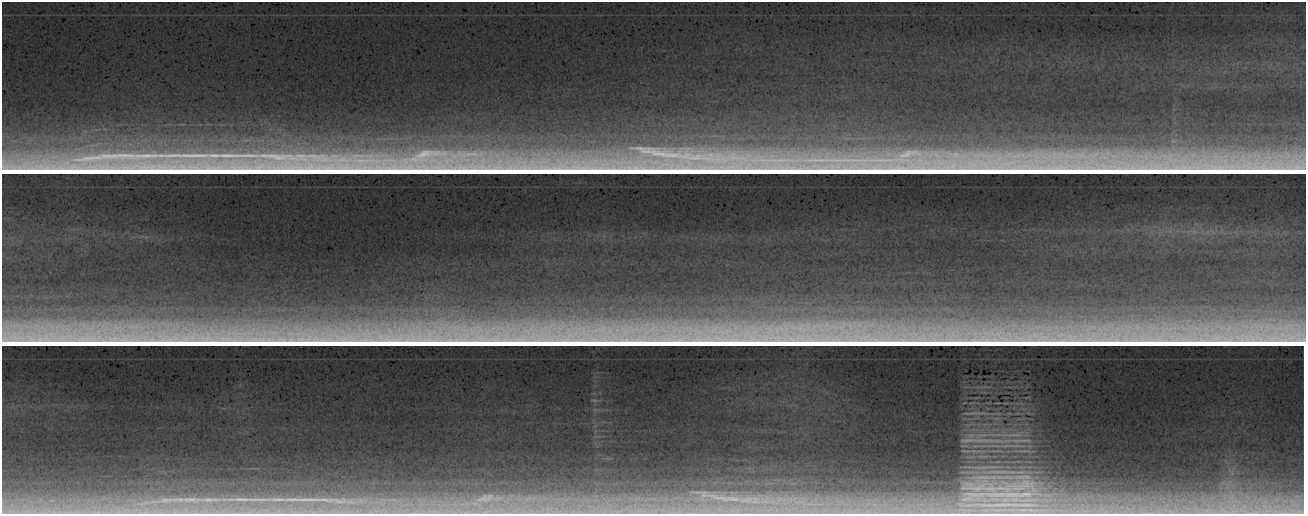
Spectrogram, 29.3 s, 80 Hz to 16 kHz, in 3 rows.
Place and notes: {"title": "Knife Sharpener on Barcelona", "date": "2011-01-17 11:20:00", "description": "An old profession that has a very particular way of advertising their service using a whistle.", "latitude": "41.39", "longitude": "2.14", "altitude": "83", "timezone": "Europe/Madrid"}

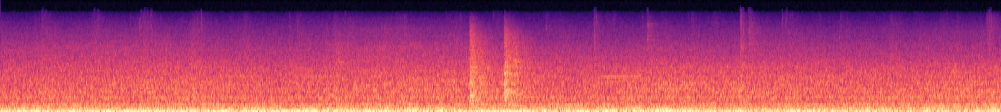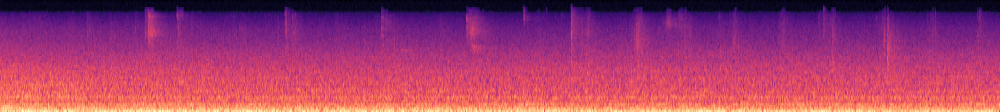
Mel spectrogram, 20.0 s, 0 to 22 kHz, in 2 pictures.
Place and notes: {"title": "Beco Toucinheiros, Lisboa, Portugal - Crossing Trains", "date": "2017-10-17 19:52:00", "description": "Traffic noise, people, 2 trains passing under metal bridge. Recorded with 2 omni Primo 172 DIY capsules (AB spaced stereo - 2 meters) into a SD mixpre6.", "latitude": "38.73", "longitude": "-9.11", "altitude": "3", "timezone": "Europe/Lisbon"}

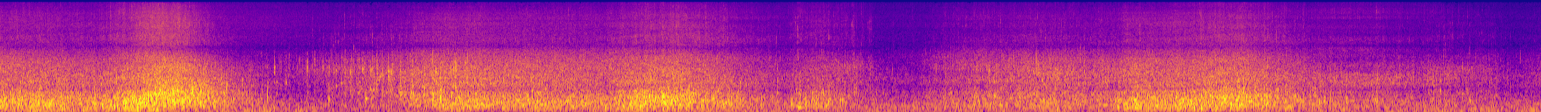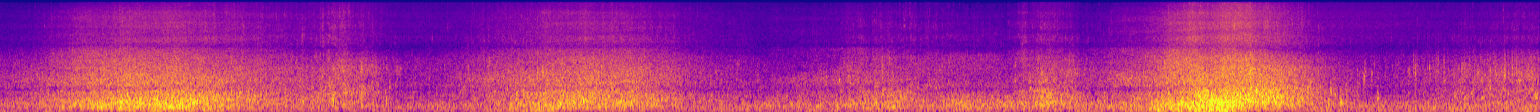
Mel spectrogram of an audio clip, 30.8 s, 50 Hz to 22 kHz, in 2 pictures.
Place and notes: {"title": "Pihla, Panga, Saaremaa, Estonia - waves on the rocks", "date": "2022-07-29 11:34:00", "description": "Small waves glide over a rocky beach.", "latitude": "58.55", "longitude": "22.29", "altitude": "10", "timezone": "Europe/Tallinn"}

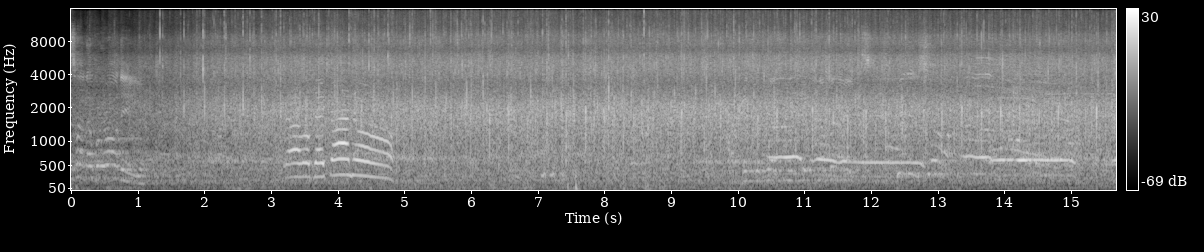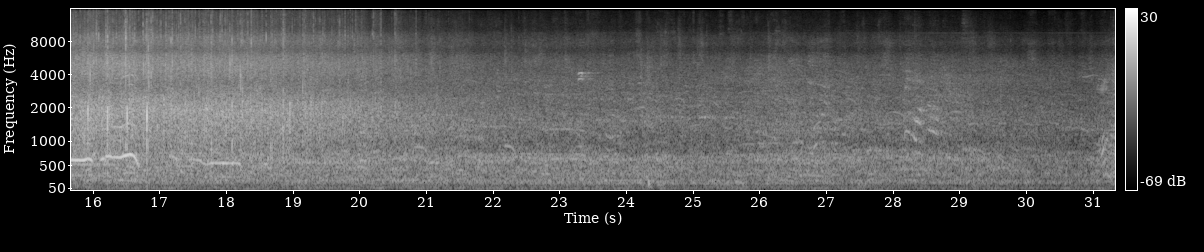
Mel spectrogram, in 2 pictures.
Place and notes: {"title": "Elland Road Stadium, Leeds, West Yorkshire, UK - Leeds United final match of the season", "date": "2015-05-02 13:20:00", "description": "Binaural recording of the last match of the season between Leeds United and Rotherham, season 2014/2015.\nZoom H2N + Soundmann OKM II.", "latitude": "53.78", "longitude": "-1.57", "altitude": "51", "timezone": "Europe/London"}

